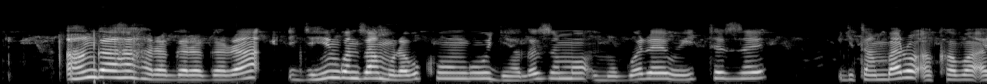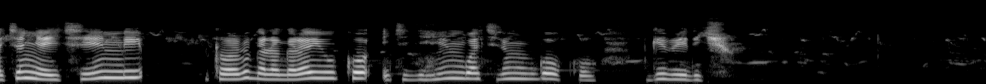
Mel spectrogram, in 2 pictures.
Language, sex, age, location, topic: Kinyarwanda, female, 18-24, Gakenke, agriculture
